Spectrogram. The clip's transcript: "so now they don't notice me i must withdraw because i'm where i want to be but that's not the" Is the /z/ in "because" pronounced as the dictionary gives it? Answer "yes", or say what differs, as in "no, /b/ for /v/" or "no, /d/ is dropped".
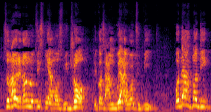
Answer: no, /s/ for /z/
